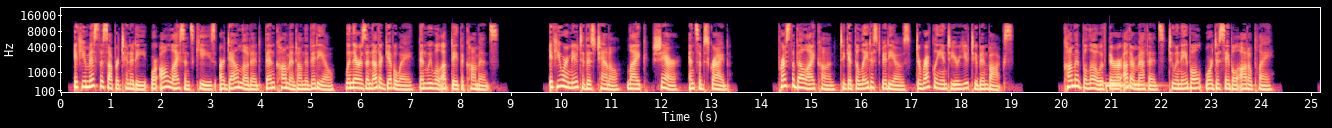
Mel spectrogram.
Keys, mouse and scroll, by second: 5.5 click, 9.6 click.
